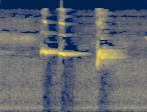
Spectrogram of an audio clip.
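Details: Lesser green leafbird kept at home, singing constantly to make other birds respond. It gives a long level whistle, a brief pause, then a loud buzzy upswept note that trails off, with a low hum beneath.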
